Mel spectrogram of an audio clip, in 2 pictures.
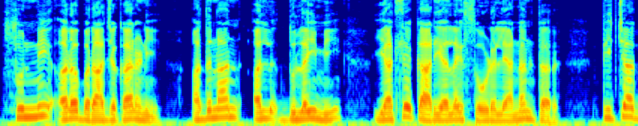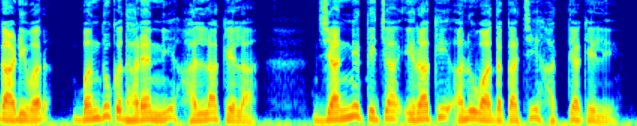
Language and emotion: Marathi, neutral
